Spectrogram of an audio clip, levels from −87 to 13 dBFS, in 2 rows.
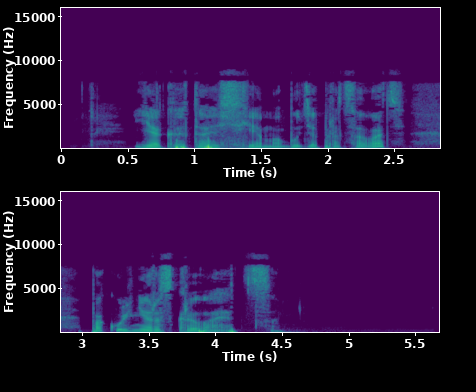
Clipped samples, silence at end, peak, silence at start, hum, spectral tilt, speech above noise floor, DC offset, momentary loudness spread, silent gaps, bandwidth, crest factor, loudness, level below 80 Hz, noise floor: under 0.1%; 1.15 s; -2 dBFS; 0.55 s; none; -5 dB/octave; 50 dB; under 0.1%; 12 LU; none; 9.2 kHz; 26 dB; -28 LUFS; -38 dBFS; -78 dBFS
